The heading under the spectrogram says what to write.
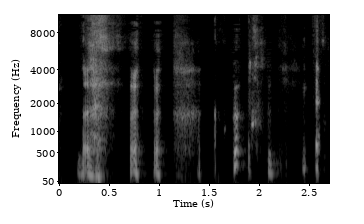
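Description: A muffled, stifled cough opens with one strong burst, followed by a string of short, broken throat-clearing sounds, close to the microphone.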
